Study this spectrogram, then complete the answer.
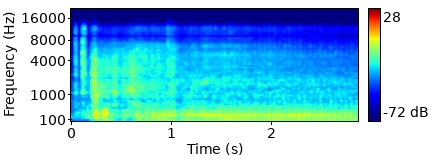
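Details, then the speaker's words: Fiat 500 TwinAir replacement engine restarted after clearing stored fuel pump relay and spark plug anti-fouling fault codes. Brief starter whirr, then it catches at once and settles into an even, pulsing idle with no fault codes returning; normal start. "fires straight back up nicely okay we've got the light back there's no more fault codes"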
